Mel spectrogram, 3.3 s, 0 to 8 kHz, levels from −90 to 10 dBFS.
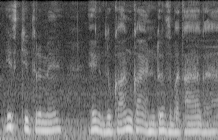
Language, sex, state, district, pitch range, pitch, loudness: Hindi, male, Chandigarh, Chandigarh, 120-145 Hz, 130 Hz, -15 LUFS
